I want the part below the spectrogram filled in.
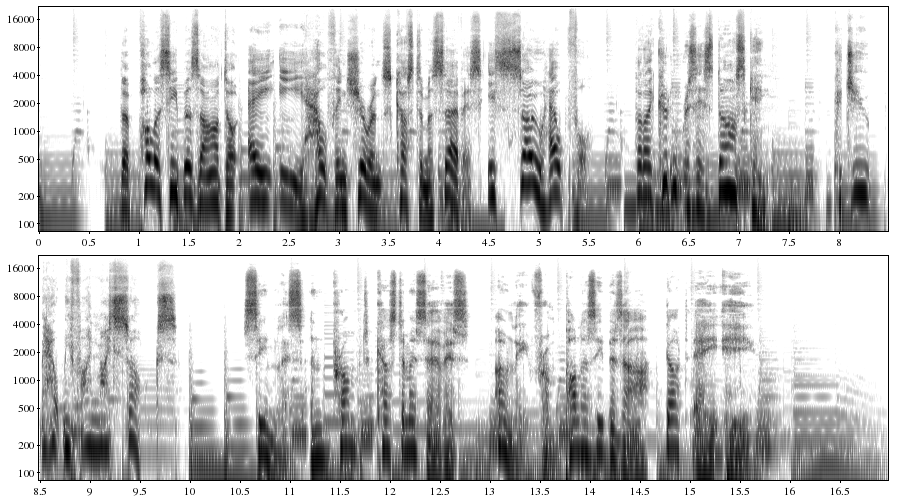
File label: ENG mix MVO, radio spot; PB Health spot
